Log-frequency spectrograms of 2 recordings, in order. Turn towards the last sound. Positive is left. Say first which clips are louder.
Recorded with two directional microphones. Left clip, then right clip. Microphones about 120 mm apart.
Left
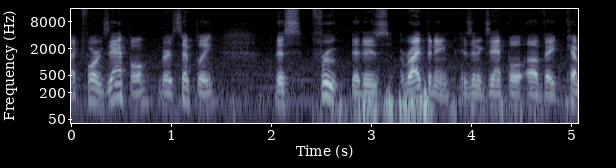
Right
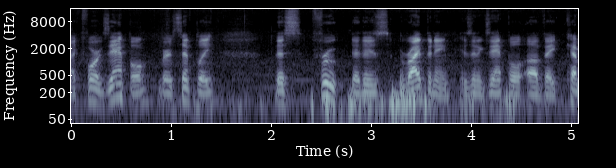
# left 2 dB
turn(degrees=30)  # may be behind; listen again after turning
